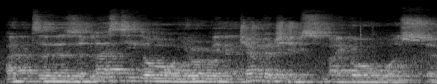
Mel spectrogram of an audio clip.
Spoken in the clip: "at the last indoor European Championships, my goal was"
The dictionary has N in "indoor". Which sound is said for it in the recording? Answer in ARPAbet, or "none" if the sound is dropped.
none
